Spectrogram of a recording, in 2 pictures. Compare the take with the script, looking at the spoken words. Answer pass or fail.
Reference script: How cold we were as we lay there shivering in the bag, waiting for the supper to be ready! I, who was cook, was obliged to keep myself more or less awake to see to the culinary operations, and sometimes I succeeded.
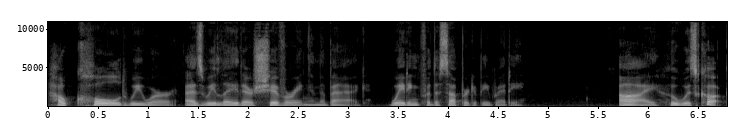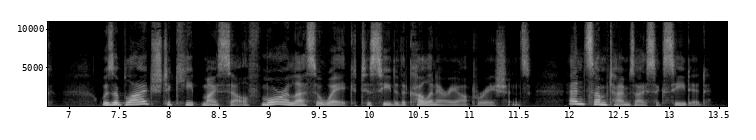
pass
